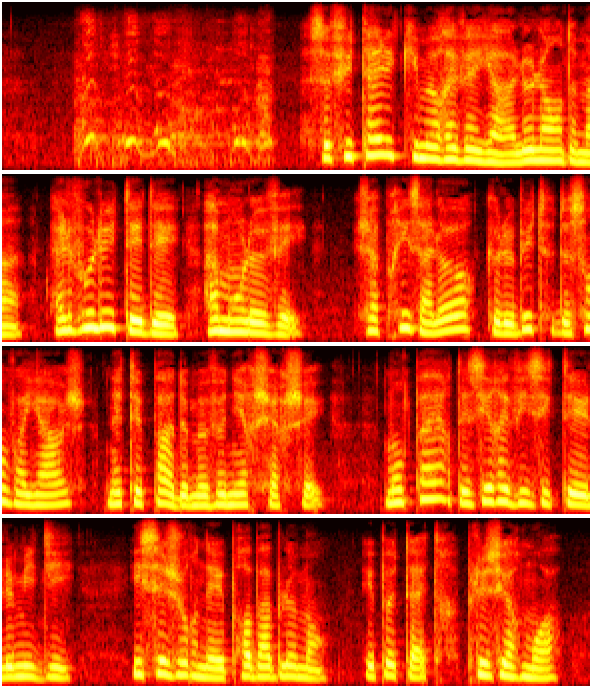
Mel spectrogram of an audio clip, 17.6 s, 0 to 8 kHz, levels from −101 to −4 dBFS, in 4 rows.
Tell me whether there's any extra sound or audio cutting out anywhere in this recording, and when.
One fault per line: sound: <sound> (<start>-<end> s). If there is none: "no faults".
sound: bark (0.5-2.1 s)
